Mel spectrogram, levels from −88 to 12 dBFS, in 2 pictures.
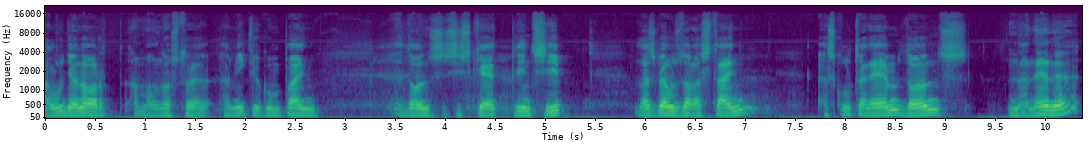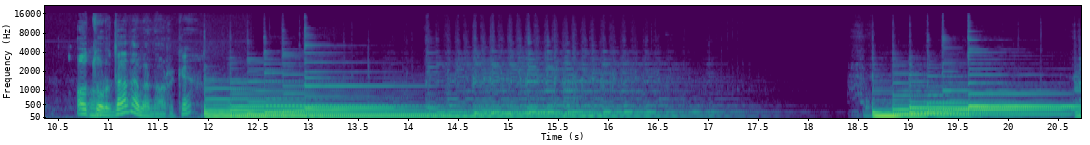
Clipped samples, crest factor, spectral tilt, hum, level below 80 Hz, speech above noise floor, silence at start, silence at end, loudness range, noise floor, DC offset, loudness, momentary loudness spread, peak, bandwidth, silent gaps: under 0.1%; 18 dB; -6.5 dB/octave; none; -52 dBFS; 52 dB; 0 s; 0 s; 8 LU; -74 dBFS; under 0.1%; -22 LUFS; 13 LU; -4 dBFS; 16.5 kHz; none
